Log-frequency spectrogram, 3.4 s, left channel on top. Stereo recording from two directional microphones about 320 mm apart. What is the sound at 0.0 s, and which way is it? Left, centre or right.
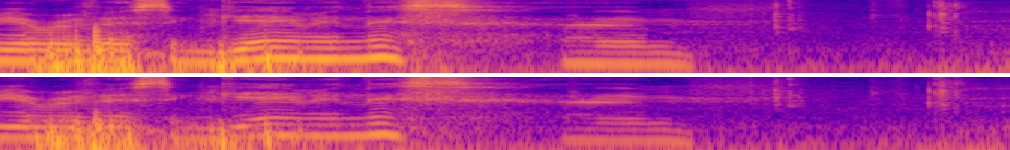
Speech, centre.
